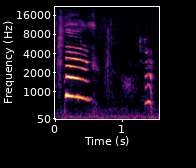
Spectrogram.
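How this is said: It is said in a high, squeaky voice.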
